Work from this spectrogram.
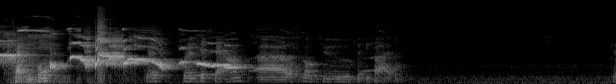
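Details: Finnegan, a very vocal feral dog, in an early training class on the place command and an introduction to the e-collar: high, falling whines and yelps pour out over a trainer's voice, then fade into near silence.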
